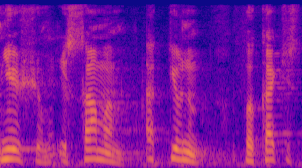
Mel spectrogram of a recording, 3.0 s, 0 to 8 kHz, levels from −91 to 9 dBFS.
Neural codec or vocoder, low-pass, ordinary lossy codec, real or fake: none; 7.2 kHz; MP3, 64 kbps; real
